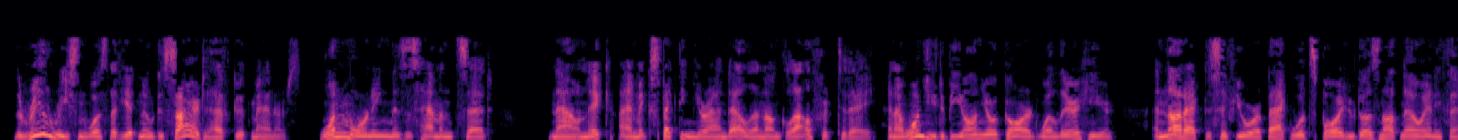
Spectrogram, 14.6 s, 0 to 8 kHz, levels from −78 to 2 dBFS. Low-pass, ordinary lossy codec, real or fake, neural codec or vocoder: 7.2 kHz; MP3, 24 kbps; fake; vocoder, 44.1 kHz, 128 mel bands, Pupu-Vocoder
